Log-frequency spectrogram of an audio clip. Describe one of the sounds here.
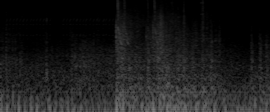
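A helicopter's rotor thumps nearby.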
